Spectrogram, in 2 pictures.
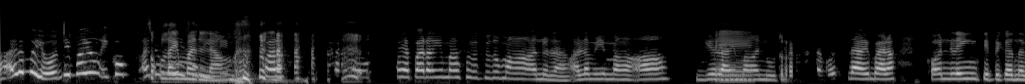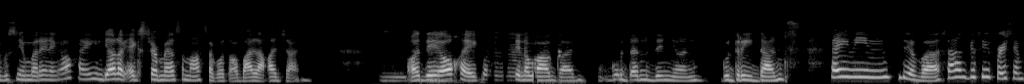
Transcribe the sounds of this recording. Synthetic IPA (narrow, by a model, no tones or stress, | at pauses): ʔɐlamːojond̪ɪbajʊŋɪkoʔɐolajmanlapaːɾɐŋpaɾɐo | kɐjaːpaːɾɐŋjʊŋmɐŋasɐɡot̪̚kot̪ʊŋmɐŋaʔɐnolɐŋʔɐ̰lamːojʊŋmɐŋaʔa | biɡɪlɐŋjʊŋmɐŋanuːt̪ɾɐkɐ̥sɐɡot̪̚lɐjŋpaːɾɐŋ | koʔonlɐŋŋt̪iːpɪkɐlnɐɡʊst̪oɲʊŋmɐɾɪnɪɡʔo̞ːkɛjhɪnd̪iːɐkolɐɡʔɛkst̪ɾɐmɛlsɐmɐŋasɐɡo̞t̪ʔobaːla̰kɐd͡ʒa̰n | ʔo̰d̪ɛʔo̞ːkɛjkɐt̪ɪnɐwaːɡɐnɡʊd̪ʔɐnod̪ɪnjonɡʊd̪ɾid̪ans | ʔɐjmind̪ɪbasaːhɐnkɐsifɛɹsɪm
